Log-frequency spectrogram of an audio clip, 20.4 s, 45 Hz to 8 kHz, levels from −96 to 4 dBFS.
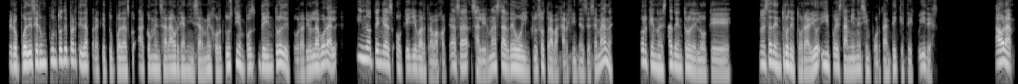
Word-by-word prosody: pero 145 Hz, -3 st, +2 dB
puede 150 Hz, +5 st, +6 dB
ser 165 Hz, +1 st, +5 dB
un 165 Hz, 0 st, +3 dB
punto 190 Hz, +2 st, +3 dB
de 195 Hz, +1 st, +4 dB
partida 170 Hz, -6 st, +2 dB
para 115 Hz, -6 st, -8 dB
que 110 Hz, -, -6 dB
tú 110 Hz, +2 st, -5 dB
puedas 115 Hz, 0 st, 0 dB
co -, -, -10 dB
a 125 Hz, -2 st, -4 dB
comenzar 120 Hz, -1 st, -2 dB
a 120 Hz, -, +3 dB
organizar 110 Hz, -4 st, -3 dB
mejor 110 Hz, 0 st, -3 dB
tus 140 Hz, +1 st, 0 dB
tiempos 135 Hz, -6 st, -1 dB
dentro 135 Hz, +3 st, +2 dB
de 135 Hz, -6 st, +2 dB
tu 105 Hz, -, -22 dB
horario 100 Hz, +3 st, -4 dB
laboral, 135 Hz, +2 st, +3 dB, 0.4 s
y 240 Hz, -2 st, +1 dB
no 210 Hz, -2 st, +4 dB
tengas 160 Hz, -5 st, +1 dB
o 125 Hz, -3 st, -4 dB
qué 125 Hz, +3 st, -2 dB
llevar 115 Hz, -4 st, -1 dB
trabajo 90 Hz, -3 st, -5 dB
a -, -, -10 dB
casa, 135 Hz, -1 st, -2 dB
salir 95 Hz, -3 st, -3 dB
más 130 Hz, +3 st, -1 dB
tarde, 130 Hz, -2 st, +2 dB
o 125 Hz, -2 st, +5 dB
incluso, 110 Hz, +4 st, -3 dB
trabajar 95 Hz, -7 st, -3 dB
fines 95 Hz, -1 st, -9 dB
de -, -, -7 dB
semana, 140 Hz, -, +1 dB, 0.6 s
porque 170 Hz, -5 st, +1 dB
no 125 Hz, -2 st, +1 dB
está 155 Hz, +7 st, 0 dB
dentro 130 Hz, -2 st, +1 dB
de 110 Hz, -2 st, -1 dB
lo 100 Hz, -1 st, -3 dB
que 95 Hz, -2 st, -3 dB, 0.6 s
no 160 Hz, -, 0 dB
está 175 Hz, +3 st, +3 dB
dentro 150 Hz, 0 st, +4 dB
de 130 Hz, -3 st, +2 dB
tu 105 Hz, -, -8 dB
horario 110 Hz, +6 st, +2 dB
y, 150 Hz, -1 st, +2 dB
pues, 130 Hz, -2 st, -2 dB
también 110 Hz, +1 st, -1 dB
es 120 Hz, 0 st, -3 dB
importante 100 Hz, 0 st, -5 dB
que 100 Hz, -4 st, -11 dB
te 95 Hz, -2 st, -8 dB
cuides. 125 Hz, -, -5 dB, 1.2 s
Ahora, 170 Hz, -3 st, +8 dB
125 Hz, 190 wpm, -23 LUFS, 110-150 Hz, 1.2 s, Ahora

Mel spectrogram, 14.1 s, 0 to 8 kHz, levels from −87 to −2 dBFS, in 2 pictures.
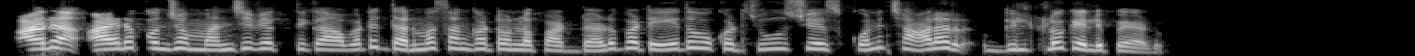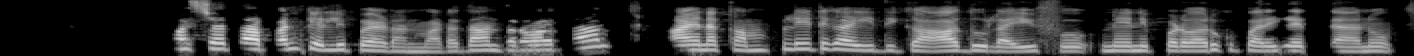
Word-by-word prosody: ఆయన, -, -, +12 dB, 0.2 s
ఆయన 275 Hz, +4 st, +8 dB
కొంచెం 300 Hz, 0 st, -1 dB
మంచి 260 Hz, +6 st, -2 dB
వ్యక్తి 285 Hz, -2 st, -5 dB
కాబట్టి, 250 Hz, +9 st, -1 dB
ధర్మ 250 Hz, +4 st, +2 dB
సంకటంలో 270 Hz, -5 st, -1 dB
పడ్డాడు. 210 Hz, +5 st, -2 dB
బట్, 275 Hz, -5 st, 0 dB
ఏదో 325 Hz, +4 st, -2 dB
ఒకటి 275 Hz, -1 st, -5 dB
చూస్ 275 Hz, 0 st, -7 dB
చేసుకొని 265 Hz, +2 st, -4 dB
చాలా 310 Hz, -, +3 dB
రు -, -, -14 dB, 0.2 s
గిల్ట్‌లోకెళిపోయాడు. 250 Hz, -1 st, -1 dB, 2.2 s
పశ్చాతాపానికెళ్ళిపోయాడనమాట. 245 Hz, -, +2 dB
దాని 225 Hz, 0 st, +1 dB
తరువాత, 230 Hz, +3 st, 0 dB, 0.5 s
ఆయన 240 Hz, +1 st, +5 dB
కంప్లీట్‌గా 270 Hz, +4 st, -3 dB
ఇది 215 Hz, 0 st, -12 dB
కాదు 205 Hz, +3 st, 0 dB
లైఫు. 185 Hz, +1 st, -6 dB, 0.2 s
నేనిప్పడి 205 Hz, 0 st, -4 dB
వరకు 235 Hz, +3 st, -6 dB
పరిగెత్తాను. 195 Hz, -2 st, -4 dB
240 Hz, 120 wpm, -23 LUFS, 205-275 Hz, 2.2 s, ఆయన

